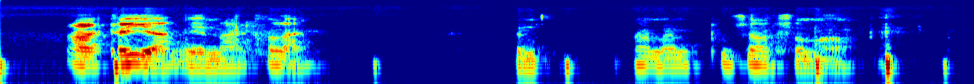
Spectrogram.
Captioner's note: speaking in foreign language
